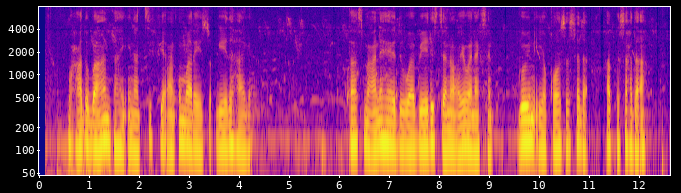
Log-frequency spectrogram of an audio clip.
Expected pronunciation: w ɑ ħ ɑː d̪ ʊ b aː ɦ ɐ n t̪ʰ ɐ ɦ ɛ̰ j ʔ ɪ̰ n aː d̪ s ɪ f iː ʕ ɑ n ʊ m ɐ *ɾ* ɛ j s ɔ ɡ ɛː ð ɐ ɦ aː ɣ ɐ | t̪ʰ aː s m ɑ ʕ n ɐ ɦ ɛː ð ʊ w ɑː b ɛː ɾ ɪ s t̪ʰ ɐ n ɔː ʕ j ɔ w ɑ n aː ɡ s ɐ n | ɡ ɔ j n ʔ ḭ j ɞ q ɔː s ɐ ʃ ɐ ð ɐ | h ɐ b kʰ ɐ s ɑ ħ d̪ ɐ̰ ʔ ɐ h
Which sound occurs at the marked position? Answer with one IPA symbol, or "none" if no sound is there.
ɾ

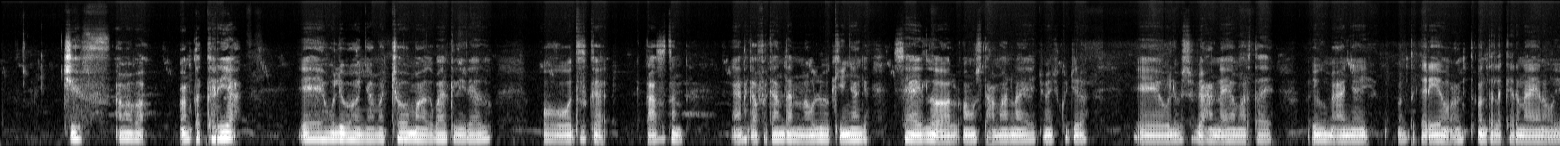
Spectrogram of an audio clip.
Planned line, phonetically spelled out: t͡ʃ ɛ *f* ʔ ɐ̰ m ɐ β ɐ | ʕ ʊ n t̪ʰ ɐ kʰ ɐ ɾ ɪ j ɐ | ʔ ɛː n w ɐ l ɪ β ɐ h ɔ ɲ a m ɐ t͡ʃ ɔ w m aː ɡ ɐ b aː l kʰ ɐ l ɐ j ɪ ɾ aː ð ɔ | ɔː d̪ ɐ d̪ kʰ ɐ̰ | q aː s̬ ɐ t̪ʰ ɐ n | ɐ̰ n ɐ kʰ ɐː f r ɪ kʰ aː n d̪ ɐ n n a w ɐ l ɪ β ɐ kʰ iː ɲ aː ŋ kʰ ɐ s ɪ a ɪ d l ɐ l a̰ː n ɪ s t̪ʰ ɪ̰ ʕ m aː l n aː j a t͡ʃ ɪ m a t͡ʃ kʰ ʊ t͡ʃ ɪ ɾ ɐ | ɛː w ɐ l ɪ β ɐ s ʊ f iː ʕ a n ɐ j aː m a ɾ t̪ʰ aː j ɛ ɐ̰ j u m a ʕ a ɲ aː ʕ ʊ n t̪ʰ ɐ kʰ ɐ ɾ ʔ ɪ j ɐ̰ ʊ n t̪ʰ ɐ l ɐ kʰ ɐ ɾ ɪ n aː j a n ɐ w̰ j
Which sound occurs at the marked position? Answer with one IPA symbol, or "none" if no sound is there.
f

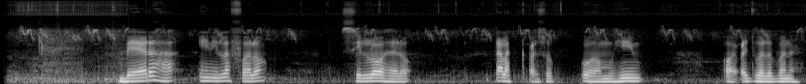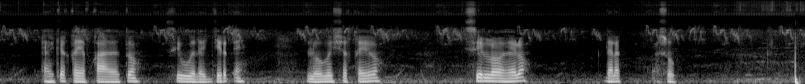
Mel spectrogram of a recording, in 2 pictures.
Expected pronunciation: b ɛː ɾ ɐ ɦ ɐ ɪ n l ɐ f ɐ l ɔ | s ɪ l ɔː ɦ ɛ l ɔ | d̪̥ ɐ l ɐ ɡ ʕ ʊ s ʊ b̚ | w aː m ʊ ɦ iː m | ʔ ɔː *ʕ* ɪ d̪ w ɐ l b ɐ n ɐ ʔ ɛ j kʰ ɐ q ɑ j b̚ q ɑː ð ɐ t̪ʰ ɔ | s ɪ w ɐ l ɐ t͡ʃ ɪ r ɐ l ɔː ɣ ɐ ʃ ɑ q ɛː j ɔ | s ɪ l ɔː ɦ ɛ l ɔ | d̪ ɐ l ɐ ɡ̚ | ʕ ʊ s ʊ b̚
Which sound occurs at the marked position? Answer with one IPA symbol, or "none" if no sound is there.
ʕ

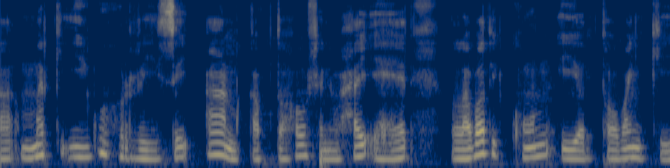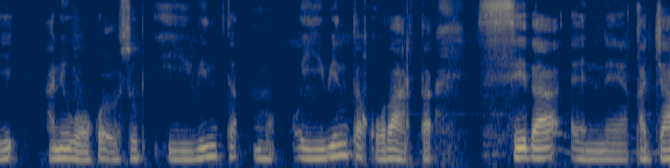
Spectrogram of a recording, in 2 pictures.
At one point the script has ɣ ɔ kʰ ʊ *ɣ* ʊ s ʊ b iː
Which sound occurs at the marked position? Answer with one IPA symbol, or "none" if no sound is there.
ʕ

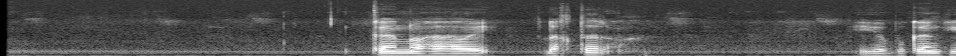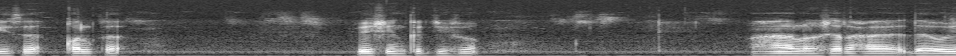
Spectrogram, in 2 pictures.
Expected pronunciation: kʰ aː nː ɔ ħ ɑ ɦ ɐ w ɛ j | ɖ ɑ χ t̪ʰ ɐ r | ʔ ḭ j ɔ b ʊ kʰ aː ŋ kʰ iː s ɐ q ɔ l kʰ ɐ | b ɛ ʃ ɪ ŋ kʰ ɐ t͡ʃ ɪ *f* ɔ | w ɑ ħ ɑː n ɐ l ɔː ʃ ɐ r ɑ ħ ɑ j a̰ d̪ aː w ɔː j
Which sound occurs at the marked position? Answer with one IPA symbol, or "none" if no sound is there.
f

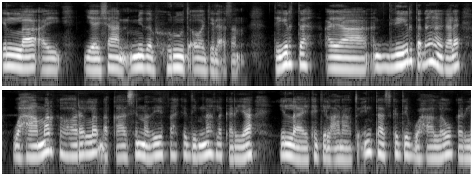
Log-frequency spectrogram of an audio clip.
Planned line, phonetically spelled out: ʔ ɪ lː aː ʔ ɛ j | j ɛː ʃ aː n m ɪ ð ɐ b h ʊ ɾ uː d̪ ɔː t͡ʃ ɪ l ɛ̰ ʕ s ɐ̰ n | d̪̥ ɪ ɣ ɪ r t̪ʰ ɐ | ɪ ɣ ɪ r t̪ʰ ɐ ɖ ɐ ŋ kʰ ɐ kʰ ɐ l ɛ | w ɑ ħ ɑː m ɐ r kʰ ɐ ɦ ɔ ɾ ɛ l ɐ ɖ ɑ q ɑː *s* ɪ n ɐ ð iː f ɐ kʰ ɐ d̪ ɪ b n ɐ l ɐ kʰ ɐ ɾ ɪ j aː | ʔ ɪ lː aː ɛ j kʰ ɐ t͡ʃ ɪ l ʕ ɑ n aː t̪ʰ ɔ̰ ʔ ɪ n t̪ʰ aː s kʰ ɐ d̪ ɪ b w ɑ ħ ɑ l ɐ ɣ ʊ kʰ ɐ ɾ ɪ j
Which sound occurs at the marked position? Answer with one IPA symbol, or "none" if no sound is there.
s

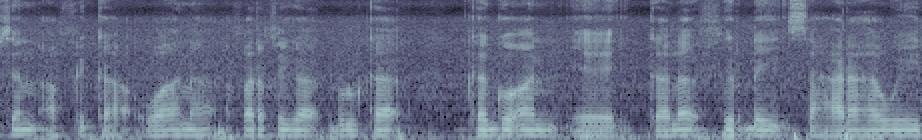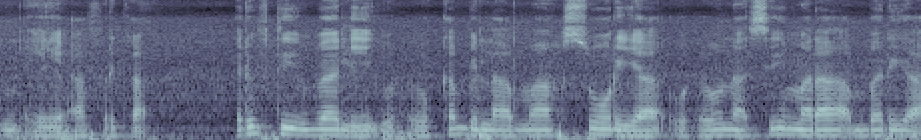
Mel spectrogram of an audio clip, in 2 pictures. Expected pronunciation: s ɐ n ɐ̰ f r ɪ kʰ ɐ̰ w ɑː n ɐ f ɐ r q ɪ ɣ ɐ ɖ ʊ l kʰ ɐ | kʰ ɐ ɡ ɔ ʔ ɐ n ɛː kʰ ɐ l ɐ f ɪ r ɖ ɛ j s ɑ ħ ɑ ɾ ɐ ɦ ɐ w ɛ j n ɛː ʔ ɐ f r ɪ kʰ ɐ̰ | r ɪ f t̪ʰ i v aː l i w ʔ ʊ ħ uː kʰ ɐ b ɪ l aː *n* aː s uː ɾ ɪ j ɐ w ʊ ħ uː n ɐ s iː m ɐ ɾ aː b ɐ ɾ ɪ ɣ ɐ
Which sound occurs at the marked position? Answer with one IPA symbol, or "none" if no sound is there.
m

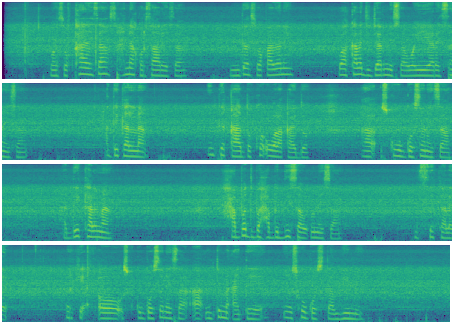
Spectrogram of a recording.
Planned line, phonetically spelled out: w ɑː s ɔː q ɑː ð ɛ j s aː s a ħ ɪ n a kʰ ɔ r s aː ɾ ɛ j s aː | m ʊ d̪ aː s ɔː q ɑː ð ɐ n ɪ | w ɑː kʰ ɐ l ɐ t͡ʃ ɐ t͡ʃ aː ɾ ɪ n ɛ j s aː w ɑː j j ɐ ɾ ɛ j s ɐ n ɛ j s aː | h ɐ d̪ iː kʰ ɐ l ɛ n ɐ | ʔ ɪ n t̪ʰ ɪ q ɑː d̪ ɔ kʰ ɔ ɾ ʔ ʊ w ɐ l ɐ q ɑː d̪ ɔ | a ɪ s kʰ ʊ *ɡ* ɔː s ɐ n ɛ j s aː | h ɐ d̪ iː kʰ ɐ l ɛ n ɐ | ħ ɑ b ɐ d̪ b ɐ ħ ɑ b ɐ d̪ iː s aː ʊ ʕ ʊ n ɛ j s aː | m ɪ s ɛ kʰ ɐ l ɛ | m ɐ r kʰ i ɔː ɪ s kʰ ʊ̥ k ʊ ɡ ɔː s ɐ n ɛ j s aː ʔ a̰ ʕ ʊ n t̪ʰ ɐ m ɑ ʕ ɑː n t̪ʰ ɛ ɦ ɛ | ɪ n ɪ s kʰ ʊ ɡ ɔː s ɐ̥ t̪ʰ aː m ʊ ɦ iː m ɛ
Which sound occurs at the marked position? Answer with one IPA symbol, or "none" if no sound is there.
ɡ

